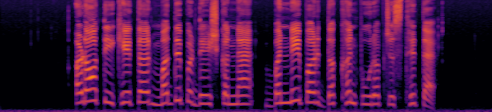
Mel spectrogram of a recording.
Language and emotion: Dogri, neutral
